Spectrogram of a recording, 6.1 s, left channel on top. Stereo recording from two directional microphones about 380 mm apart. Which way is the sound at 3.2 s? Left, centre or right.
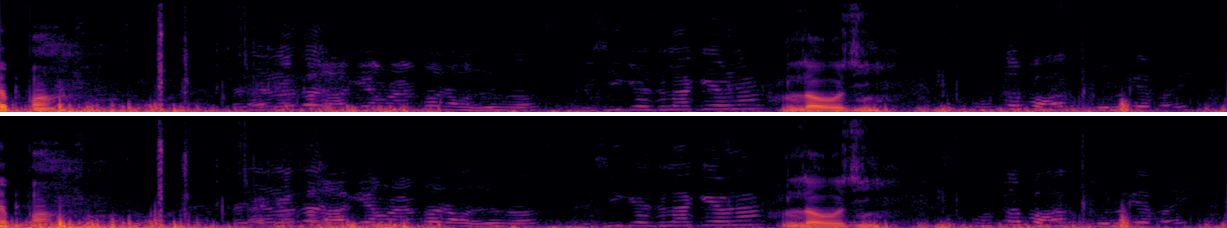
Centre.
